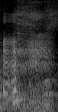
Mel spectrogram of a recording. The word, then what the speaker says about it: Versace: This is not only utterly ridiculous, I am extremely offended that Versace, I can't pronounce Versace. – It. Versace.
